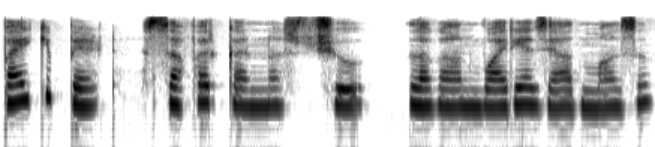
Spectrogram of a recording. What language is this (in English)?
Kashmiri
